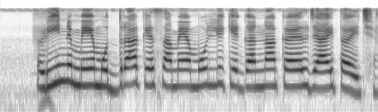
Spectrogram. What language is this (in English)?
Maithili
